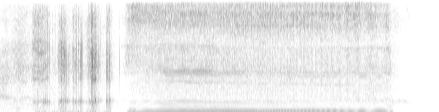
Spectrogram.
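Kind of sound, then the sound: vocal imitation, person imitating snoring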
